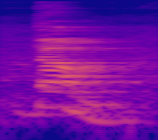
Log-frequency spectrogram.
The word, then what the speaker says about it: dumb: Dumb. Dumb. Not dumb. Dumb. B silent.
